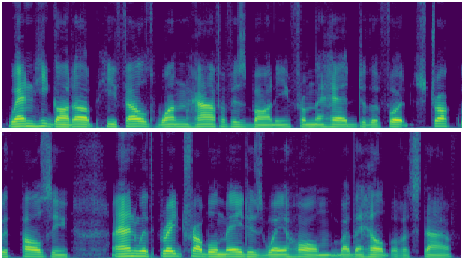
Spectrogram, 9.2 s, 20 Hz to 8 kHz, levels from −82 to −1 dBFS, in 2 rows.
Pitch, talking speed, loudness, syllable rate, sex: 135 Hz, 220 wpm, -18 LUFS, 4.4 syllables/s, male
